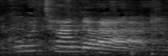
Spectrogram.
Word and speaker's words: Kutandara: Can you pronounce that for me? Kutandara.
